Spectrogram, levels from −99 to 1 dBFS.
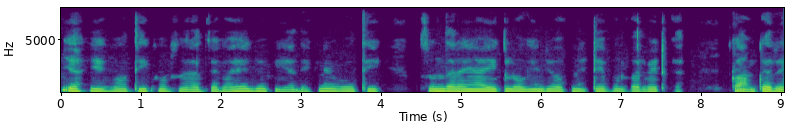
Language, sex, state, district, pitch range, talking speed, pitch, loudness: Hindi, female, Bihar, Jahanabad, 190-205 Hz, 180 wpm, 195 Hz, -18 LUFS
